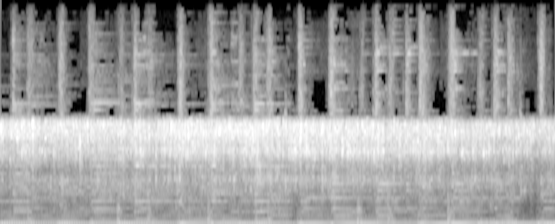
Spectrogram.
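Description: Slices of guanciale sizzling steadily as they fry in a frying pan, with background music of held low notes underneath. The sizzle cuts off sharply at the very end.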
